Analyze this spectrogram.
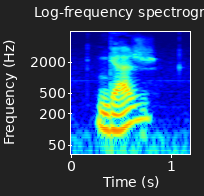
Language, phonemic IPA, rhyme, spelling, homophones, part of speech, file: French, /ɡaʒ/, -aʒ, gage, gagent / gages, noun / verb, Fr-gage.ogg
- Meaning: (noun) 1. pledge, guarantee 2. deposit, security, guaranty (guarantee that debt will be paid; property relinquished to ensure this) 3. forfeit (something deposited as part of a game)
